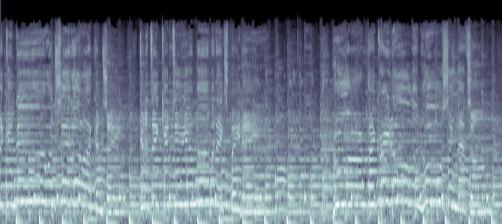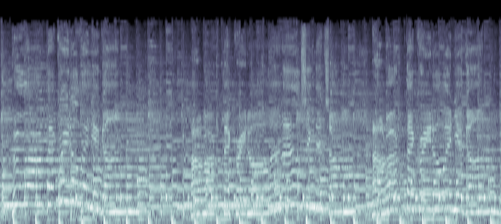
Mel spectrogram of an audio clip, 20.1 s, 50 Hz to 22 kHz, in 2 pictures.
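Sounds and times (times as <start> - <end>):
string-band music: 0.0 - 20.0.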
